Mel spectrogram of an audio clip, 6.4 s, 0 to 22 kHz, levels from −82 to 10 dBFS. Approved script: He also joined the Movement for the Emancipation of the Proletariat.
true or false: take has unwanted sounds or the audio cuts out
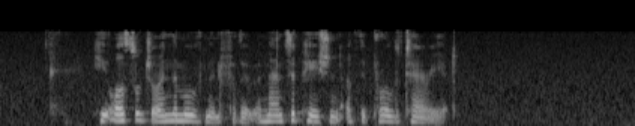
false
